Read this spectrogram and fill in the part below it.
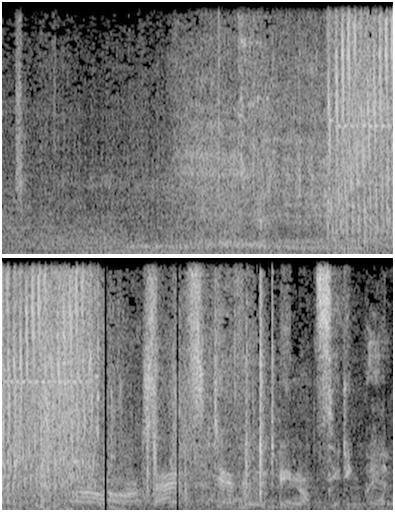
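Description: Zombies growl and moan close by.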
